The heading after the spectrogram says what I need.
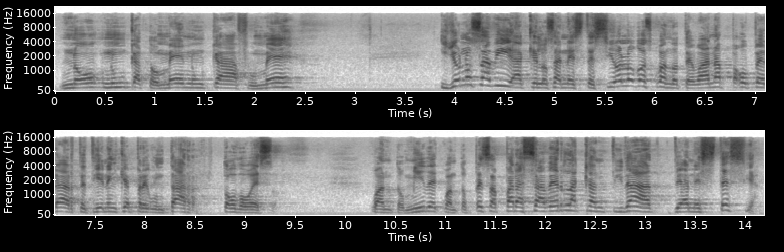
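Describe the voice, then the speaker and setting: Man preacher, 40s, very high voice, humorous storyteller. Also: lively intonation, a little slow. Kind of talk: sermon with personal story.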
